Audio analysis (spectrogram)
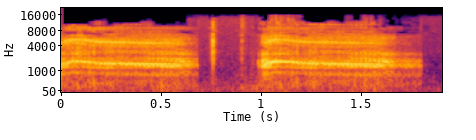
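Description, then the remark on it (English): A squeeze toy lets out two loud, shrill squawks, each held for under a second with a short gap between, sounding much like a crowing bird, with no talking. “Squeeze Squawky. All right, here. That's close enough.”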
